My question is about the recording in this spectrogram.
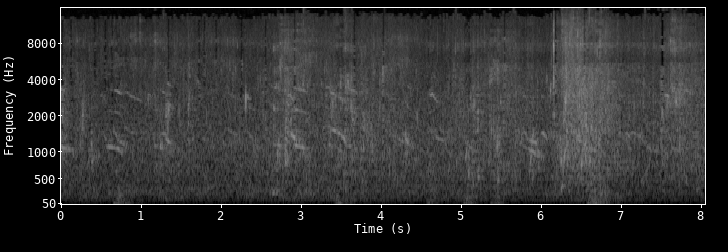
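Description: Small waves lapping and gurgling against a rock embankment at the water's edge, with a louder splash about six seconds in.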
